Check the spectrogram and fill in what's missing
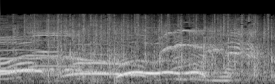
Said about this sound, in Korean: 큰 박수와 함성 부탁드릴게요.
